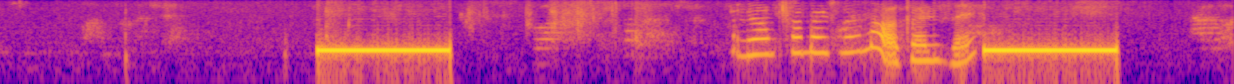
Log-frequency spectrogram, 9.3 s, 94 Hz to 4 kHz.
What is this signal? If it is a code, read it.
Ringback tone (Europe, 425 Hz), with speech.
